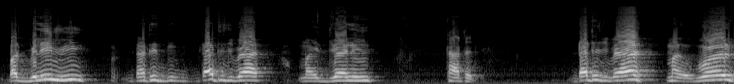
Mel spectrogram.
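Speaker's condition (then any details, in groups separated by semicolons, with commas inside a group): Cerebral palsy; hinders speech, sounds childlike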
